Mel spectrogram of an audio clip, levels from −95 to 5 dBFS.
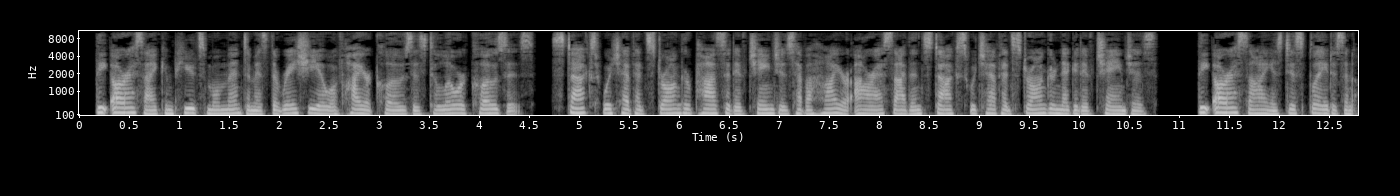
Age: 50-69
